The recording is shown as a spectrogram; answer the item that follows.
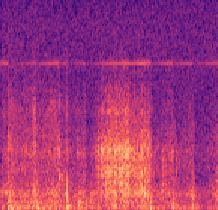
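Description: Fireworks going off: a dense, irregular run of many small bangs and crackles.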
